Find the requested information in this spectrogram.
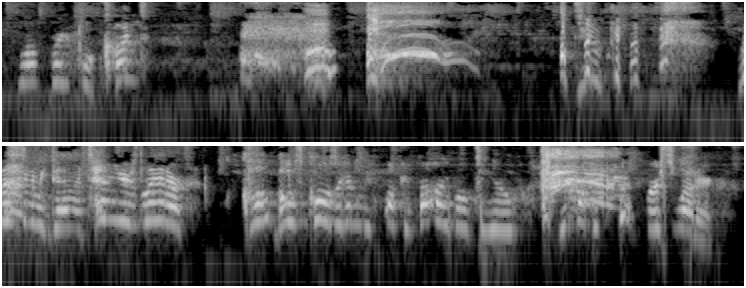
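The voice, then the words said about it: Yelling. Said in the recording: “I'm yelling”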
